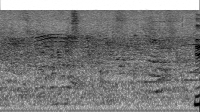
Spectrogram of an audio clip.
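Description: Background chatter of children's voices in a hall, with a low steady hum beneath it.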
